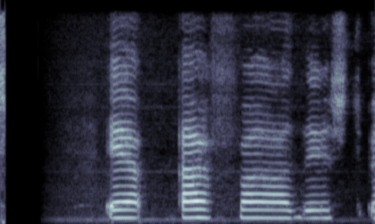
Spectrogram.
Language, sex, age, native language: Icelandic, female, 7, Icelandic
